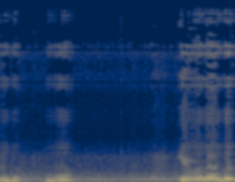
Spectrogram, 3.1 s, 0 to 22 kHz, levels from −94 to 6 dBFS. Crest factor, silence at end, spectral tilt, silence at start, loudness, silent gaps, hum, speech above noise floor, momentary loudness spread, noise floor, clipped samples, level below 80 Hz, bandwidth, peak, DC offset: 18 dB; 0 s; -7.5 dB/octave; 0 s; -24 LUFS; none; none; 23 dB; 25 LU; -45 dBFS; under 0.1%; -60 dBFS; over 20 kHz; -6 dBFS; under 0.1%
